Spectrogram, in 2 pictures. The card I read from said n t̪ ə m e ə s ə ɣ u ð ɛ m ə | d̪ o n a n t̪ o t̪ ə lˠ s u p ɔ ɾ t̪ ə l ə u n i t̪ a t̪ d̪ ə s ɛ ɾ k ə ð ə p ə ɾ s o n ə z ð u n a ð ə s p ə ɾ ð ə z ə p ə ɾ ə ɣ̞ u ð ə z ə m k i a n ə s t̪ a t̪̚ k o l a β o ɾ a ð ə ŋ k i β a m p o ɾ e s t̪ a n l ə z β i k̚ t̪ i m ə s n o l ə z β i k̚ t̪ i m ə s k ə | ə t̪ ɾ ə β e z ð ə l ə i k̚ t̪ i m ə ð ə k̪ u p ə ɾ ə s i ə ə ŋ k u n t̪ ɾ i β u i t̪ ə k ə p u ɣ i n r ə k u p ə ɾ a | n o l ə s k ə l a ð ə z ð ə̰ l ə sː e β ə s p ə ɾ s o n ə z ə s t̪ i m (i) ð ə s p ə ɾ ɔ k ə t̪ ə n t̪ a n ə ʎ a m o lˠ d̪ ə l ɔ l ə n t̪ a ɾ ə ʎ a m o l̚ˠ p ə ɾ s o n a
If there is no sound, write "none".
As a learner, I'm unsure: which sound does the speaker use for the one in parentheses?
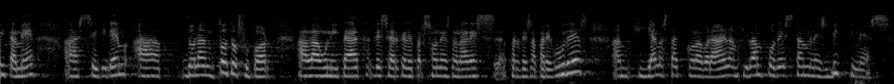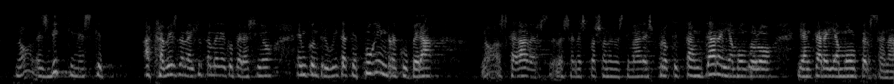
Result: a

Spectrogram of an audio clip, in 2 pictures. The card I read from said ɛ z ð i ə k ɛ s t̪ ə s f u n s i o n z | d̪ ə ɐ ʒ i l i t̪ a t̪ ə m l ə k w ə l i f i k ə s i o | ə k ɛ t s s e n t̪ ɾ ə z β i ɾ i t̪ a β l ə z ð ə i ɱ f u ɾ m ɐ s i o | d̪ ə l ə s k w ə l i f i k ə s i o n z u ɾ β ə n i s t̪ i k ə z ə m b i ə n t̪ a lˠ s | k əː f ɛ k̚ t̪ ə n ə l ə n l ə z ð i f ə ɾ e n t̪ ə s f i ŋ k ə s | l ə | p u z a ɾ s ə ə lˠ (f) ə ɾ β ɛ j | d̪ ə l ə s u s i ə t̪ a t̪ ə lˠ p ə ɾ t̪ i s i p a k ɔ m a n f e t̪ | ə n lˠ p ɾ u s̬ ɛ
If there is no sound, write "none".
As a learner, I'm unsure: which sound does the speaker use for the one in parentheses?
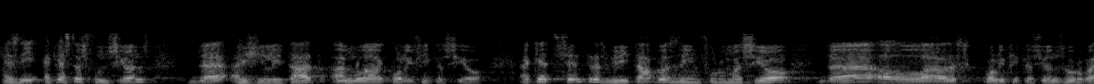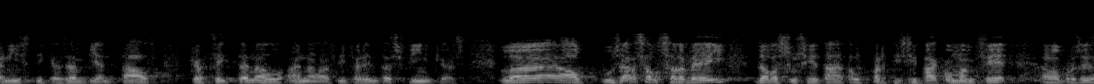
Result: s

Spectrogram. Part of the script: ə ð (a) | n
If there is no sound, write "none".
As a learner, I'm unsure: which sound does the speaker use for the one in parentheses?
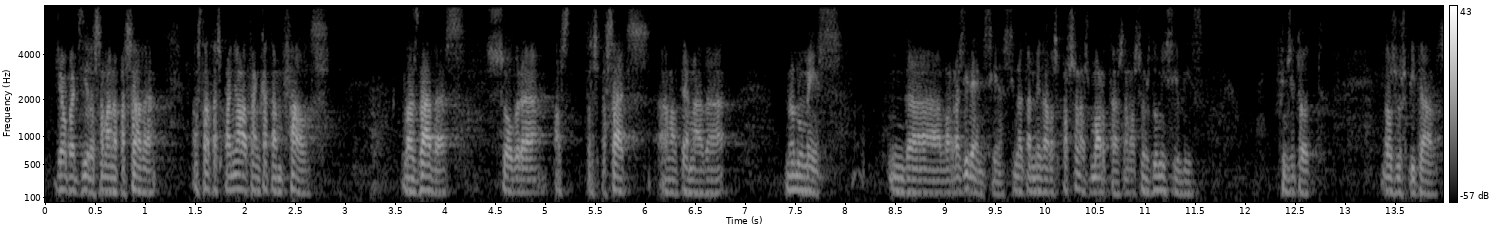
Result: ə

